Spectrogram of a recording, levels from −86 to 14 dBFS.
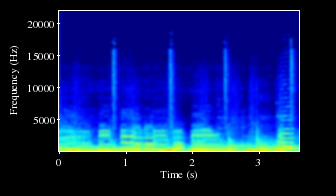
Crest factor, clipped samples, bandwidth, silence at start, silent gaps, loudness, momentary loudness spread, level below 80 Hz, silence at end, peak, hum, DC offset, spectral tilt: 14 dB; under 0.1%; 16.5 kHz; 0 s; none; -25 LUFS; 3 LU; -34 dBFS; 0 s; -10 dBFS; none; under 0.1%; -7.5 dB/octave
